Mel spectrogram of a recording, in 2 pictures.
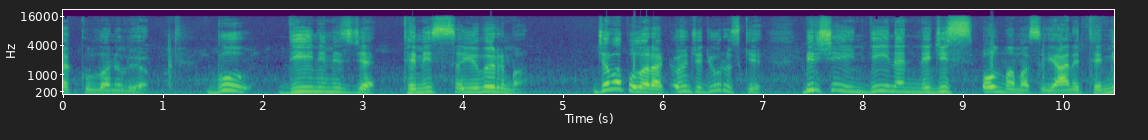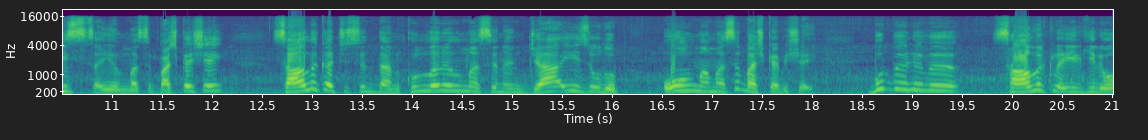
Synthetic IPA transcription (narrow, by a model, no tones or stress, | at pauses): akʰːulˠːanɯlˠɯjo̞̰ | bu | d̪iːnimizd͡ʒɛ | t̪ʰe̞mizsajɯlˠɯɾmɯ̰ | d͡ʒevapo̞lˠaɾakø̞nd͡ʒɛd̪ijo̞ɾuz̥cʰḭ | biɾʃe̞jind̪ijnænːe̞d͡ʒiso̞lˠmamasɯjaːnit̪ʰe̞miz̥sajɯlˠmasɯbaʃkaʃej | saːlˠɯkat͡ʃʰɯsɯnd̪ankʰulˠːanɯlˠmasɯnɯnd͡ʒaːizo̞lˠup | o̞lˠmamasɯbaʃkabiʃḛj | bubø̞lʲymy | saːlˠɯklˠailʲɟilʲi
